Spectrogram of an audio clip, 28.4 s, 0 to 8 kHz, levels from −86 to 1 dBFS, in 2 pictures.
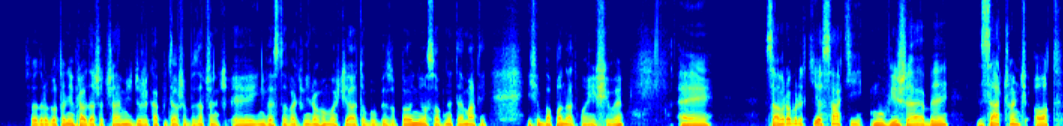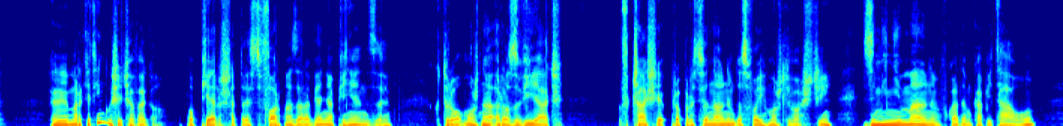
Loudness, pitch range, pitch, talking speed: -27 LUFS, 90-115 Hz, 95 Hz, 110 wpm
